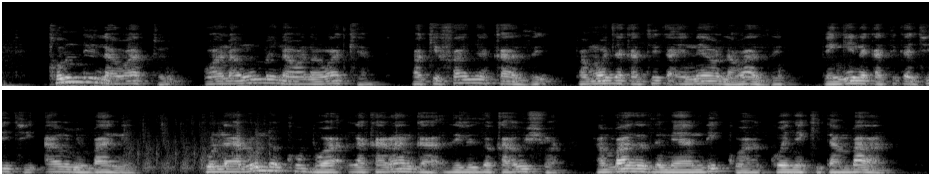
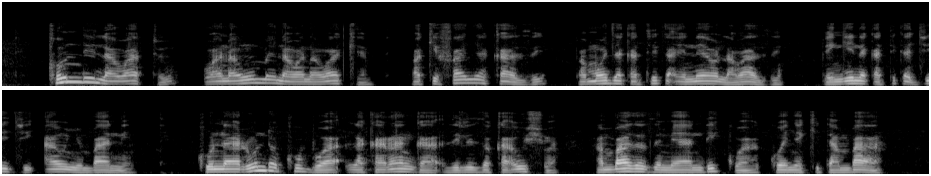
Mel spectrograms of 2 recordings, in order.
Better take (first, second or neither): second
